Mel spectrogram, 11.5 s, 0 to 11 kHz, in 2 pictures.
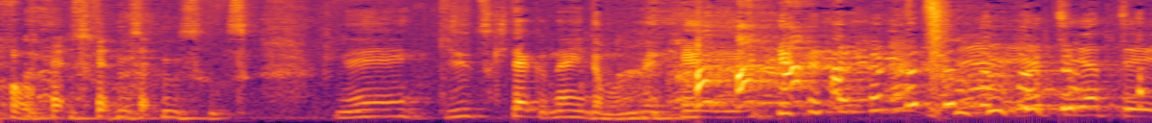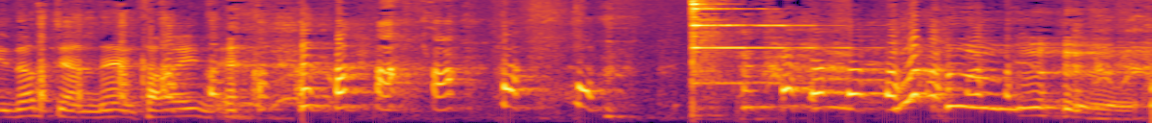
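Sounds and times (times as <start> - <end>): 
laughter in a room: 0.0 - 0.9, 3.4 - 11.5
speech: 0.0 - 7.4, 10.9 - 11.4
bath water heater electronic notification chime melody: 9.2 - 10.2.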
